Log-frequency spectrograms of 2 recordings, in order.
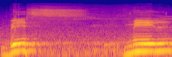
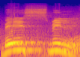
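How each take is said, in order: First: It is said slowly, syllable by syllable. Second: It is said quickly, syllables run together. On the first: "ভেঙে ভেঙে এক আস্তে আস্তে" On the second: "এবার স্পিড বাড়াবেন"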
